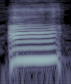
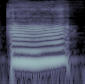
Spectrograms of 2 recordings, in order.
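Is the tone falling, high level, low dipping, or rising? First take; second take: high level; rising. First: The pitch stays high and level. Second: The pitch rises from middle to high.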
